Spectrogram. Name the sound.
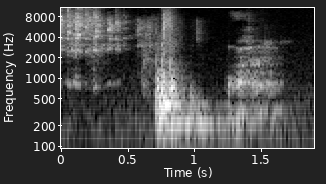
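six dice being rolled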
